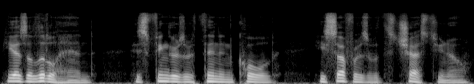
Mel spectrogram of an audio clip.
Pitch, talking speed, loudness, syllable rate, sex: 115 Hz, 215 wpm, -18 LUFS, 5.5 syllables/s, male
